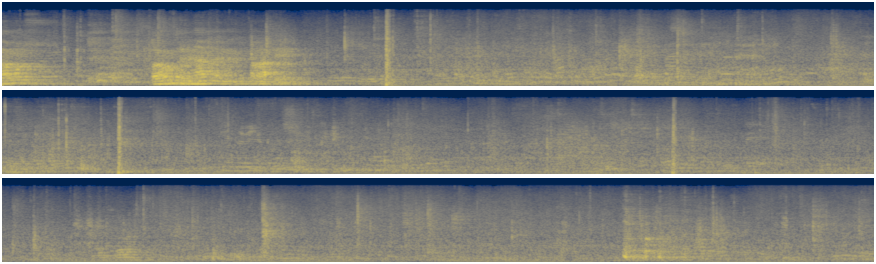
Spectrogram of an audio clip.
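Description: A crowd of adults murmurs and chatters in an echoing room.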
